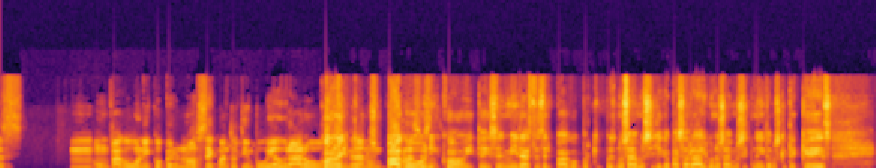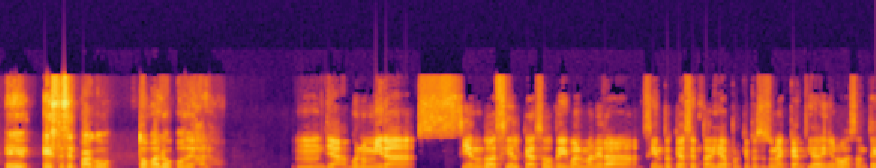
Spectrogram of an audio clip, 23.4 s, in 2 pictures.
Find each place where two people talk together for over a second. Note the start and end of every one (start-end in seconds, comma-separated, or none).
4.2-5.7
